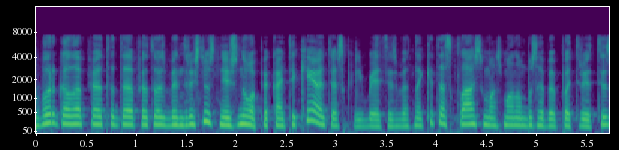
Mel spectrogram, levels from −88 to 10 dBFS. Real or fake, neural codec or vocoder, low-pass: fake; codec, 16 kHz, 4 kbps, X-Codec, WavLM features, trained on Multilingual LibriSpeech; 7.2 kHz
